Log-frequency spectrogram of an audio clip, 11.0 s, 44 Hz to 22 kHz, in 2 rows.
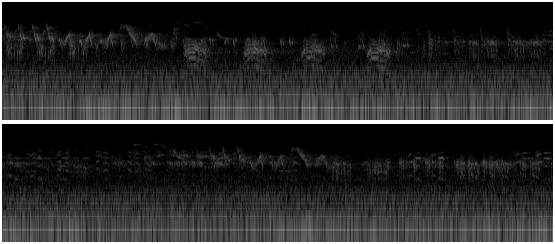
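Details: Great reed warbler chorus at Ema-Joe Suursoo Natural Reserve by Lake Peipus, captured on a Zoom F6 with Sennheiser MKH 8040 microphones; repeated grating, croaking strophes from several birds over a steady low background hum.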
